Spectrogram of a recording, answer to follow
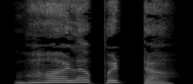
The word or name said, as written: ಭಾಳಪಟ್ಟ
